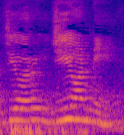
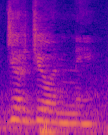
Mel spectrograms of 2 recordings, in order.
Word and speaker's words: Giorgione: Ahí está, esta Dresden de Venus que fue pintada en 1510 al 11, pero este fue por el que no puedo pronunciar, Miren, ahí está, Giorgione, Giorgione, con el acento italiano.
